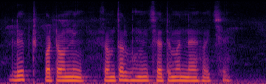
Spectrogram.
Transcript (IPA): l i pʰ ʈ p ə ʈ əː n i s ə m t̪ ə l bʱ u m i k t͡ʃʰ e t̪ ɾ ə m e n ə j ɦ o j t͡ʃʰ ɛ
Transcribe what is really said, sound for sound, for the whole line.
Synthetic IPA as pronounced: l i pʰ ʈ p ə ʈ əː n i s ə m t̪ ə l bʱ u m i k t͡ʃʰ e t̪ ɾ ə m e n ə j ɦ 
